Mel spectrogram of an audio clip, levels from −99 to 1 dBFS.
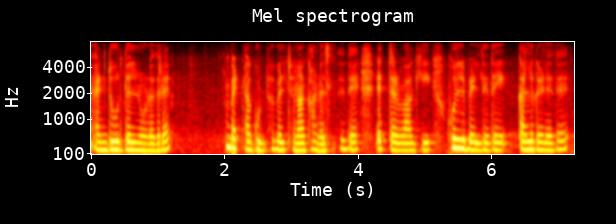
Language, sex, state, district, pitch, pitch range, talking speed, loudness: Kannada, female, Karnataka, Bangalore, 200 Hz, 190-210 Hz, 100 wpm, -19 LUFS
